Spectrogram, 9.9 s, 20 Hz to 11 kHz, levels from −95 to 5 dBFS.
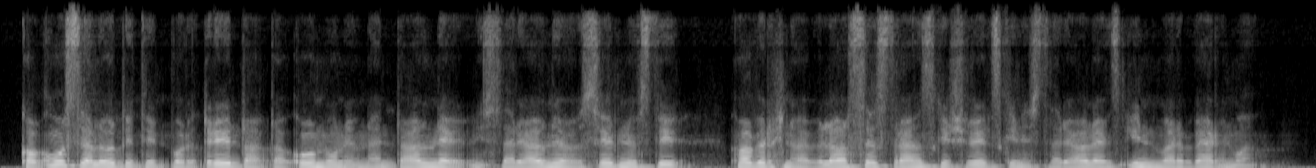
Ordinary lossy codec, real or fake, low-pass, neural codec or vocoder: Opus, 24 kbps; fake; 9.9 kHz; autoencoder, 22.05 kHz, a latent of 192 numbers a frame, VITS, trained on many speakers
